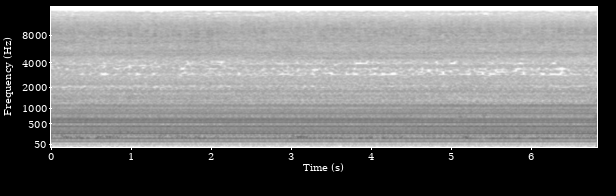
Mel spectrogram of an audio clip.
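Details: Steady, even mechanical hum and buzz of a nebulizer compressor running continuously for an asthma attack, with no breathing sounds heard.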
